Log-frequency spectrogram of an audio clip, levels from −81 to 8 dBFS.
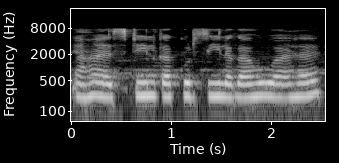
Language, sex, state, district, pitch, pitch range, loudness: Hindi, female, Jharkhand, Ranchi, 220 Hz, 210-225 Hz, -14 LUFS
